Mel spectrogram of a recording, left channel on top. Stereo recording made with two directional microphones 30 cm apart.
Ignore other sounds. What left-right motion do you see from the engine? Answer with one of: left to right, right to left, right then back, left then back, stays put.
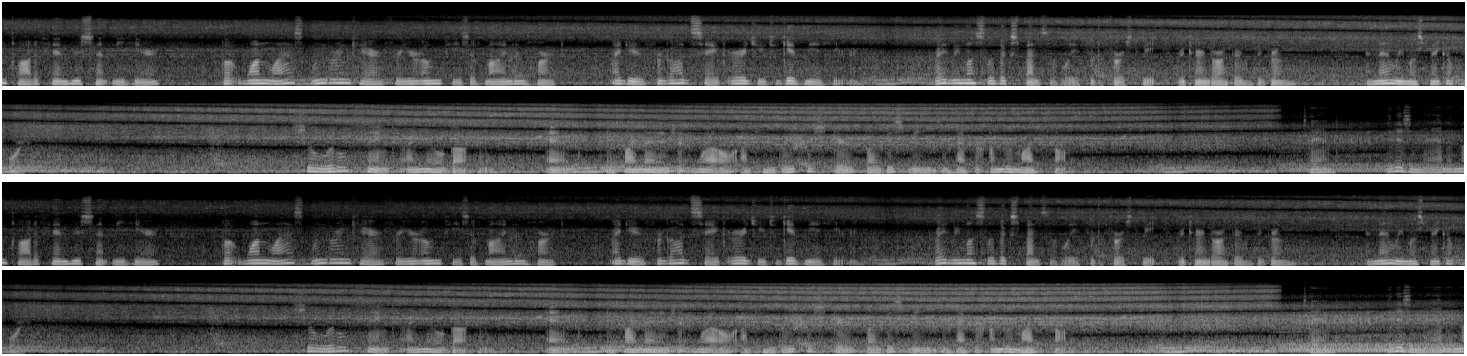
left to right.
